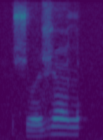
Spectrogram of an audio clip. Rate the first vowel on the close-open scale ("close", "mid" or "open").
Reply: close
